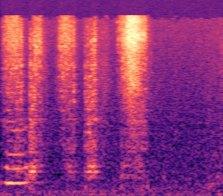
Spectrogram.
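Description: The tail of a held sung note fades out, then near silence: room tone with a faint breath about a second in.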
